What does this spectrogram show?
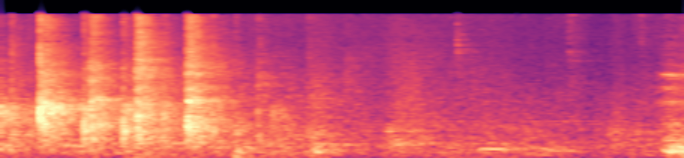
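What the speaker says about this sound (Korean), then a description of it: "큰 박수 부탁드립니다." A few loud separate claps from an audience at a Korean book event with lawmakers, quickly fading into a faint, thin patter of applause.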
